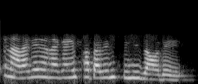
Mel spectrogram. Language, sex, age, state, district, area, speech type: Assamese, male, 18-30, Assam, Morigaon, rural, conversation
